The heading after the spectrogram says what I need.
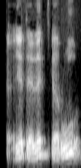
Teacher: ra di sini kita baca tafkhim karena kita baca tebal, tafkhim tebal karena dia berharokat dhammah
